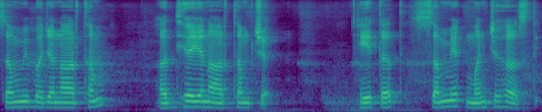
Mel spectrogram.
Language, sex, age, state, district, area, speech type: Sanskrit, male, 45-60, Karnataka, Dakshina Kannada, urban, spontaneous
